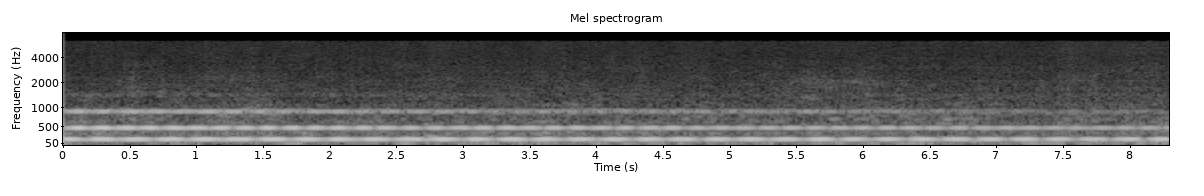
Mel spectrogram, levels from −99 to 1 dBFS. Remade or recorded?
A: remade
